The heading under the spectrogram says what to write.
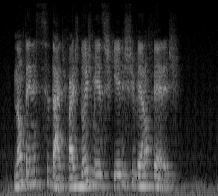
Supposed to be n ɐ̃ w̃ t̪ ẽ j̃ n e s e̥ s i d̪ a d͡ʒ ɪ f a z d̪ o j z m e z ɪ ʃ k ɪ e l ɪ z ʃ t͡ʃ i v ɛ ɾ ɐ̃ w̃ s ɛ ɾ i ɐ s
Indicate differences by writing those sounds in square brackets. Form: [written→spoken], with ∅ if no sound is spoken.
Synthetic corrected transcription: n ɐ̃ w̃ t̪ ẽ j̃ n e s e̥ s i d̪ a d͡ʒ ɪ f a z d̪ o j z m e z ɪ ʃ k ɪ e l ɪ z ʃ t͡ʃ i v ɛ ɾ ɐ̃ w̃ [s→f] ɛ ɾ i ɐ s

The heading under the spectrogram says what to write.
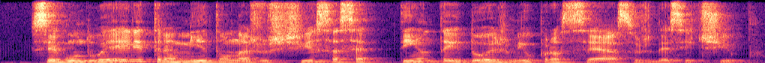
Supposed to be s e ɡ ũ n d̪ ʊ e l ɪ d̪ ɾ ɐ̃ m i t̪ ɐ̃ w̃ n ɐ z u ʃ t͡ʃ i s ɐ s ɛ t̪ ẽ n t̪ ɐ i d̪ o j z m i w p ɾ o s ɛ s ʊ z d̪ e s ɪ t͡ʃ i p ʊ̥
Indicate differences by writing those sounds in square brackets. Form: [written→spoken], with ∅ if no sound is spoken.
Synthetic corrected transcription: s e ɡ ũ n d̪ ʊ e l ɪ [d̪→t̪] ɾ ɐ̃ m i t̪ ɐ̃ w̃ n ɐ [z→ʒ] u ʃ t͡ʃ i s ɐ s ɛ t̪ ẽ n t̪ ɐ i d̪ o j z m i w p ɾ o s ɛ s ʊ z d̪ e s ɪ t͡ʃ i p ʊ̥

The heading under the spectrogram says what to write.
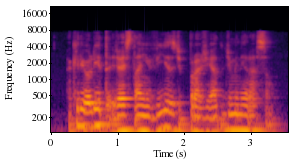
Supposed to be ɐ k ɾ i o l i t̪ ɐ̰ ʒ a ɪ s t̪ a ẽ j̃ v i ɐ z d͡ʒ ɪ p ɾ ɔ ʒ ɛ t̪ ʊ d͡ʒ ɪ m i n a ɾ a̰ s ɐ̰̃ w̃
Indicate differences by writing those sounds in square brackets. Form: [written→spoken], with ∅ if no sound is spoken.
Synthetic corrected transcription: ɐ k ɾ i o l i t̪ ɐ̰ ʒ a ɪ s t̪ a ẽ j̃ v i ɐ z d͡ʒ ɪ p ɾ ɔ ʒ ɛ t̪ ʊ d͡ʒ ɪ m i n [a→e] ɾ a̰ s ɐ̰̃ w̃

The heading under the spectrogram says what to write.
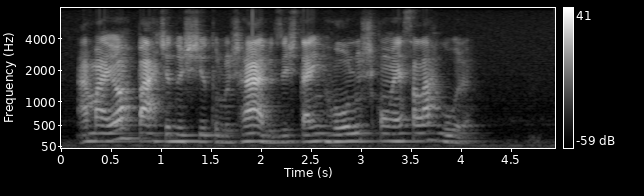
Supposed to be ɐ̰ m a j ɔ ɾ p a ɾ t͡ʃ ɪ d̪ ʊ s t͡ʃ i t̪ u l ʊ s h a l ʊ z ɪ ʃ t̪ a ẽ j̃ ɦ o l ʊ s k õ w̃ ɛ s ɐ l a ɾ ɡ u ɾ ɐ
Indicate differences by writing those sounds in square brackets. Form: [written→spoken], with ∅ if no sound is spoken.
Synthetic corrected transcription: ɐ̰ m a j ɔ ɾ p a ɾ t͡ʃ ɪ d̪ ʊ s t͡ʃ i t̪ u l ʊ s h a [l→ɾ] ʊ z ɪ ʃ t̪ a ẽ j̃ ɦ o l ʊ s k õ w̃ ɛ s ɐ l a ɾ ɡ u ɾ ɐ

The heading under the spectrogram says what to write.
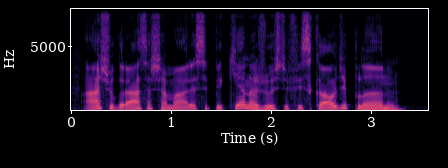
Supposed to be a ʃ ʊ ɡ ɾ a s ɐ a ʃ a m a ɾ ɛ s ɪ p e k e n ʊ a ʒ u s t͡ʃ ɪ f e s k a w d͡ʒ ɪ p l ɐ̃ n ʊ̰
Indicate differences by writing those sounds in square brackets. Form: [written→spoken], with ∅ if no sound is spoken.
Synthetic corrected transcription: a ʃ ʊ ɡ ɾ a s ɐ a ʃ a m a ɾ [ɛ→e] s ɪ p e k [e→ẽ] n ʊ a ʒ u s t͡ʃ ɪ f [e→i] s k a w d͡ʒ ɪ p l ɐ̃ n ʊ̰

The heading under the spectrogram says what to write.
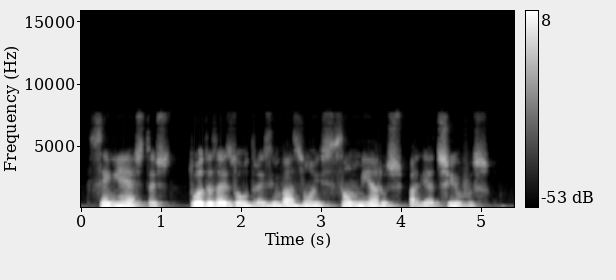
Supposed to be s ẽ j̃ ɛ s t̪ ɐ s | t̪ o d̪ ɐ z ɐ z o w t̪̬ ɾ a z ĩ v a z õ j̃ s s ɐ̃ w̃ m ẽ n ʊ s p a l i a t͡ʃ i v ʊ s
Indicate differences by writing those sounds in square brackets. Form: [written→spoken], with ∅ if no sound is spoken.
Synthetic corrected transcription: s ẽ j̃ ɛ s t̪ ɐ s | t̪ o d̪ ɐ z ɐ z o w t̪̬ ɾ [a→ɐ] z ĩ v a z õ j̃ s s ɐ̃ w̃ m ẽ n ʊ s p a l i a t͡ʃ i v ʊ s

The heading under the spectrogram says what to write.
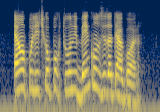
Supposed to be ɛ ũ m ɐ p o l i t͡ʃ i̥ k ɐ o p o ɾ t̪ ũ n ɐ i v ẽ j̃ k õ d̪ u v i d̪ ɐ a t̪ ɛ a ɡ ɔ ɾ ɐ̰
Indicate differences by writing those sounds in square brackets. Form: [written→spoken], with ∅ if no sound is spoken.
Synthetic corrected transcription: ɛ ũ m ɐ p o l i t͡ʃ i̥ k ɐ o p o ɾ t̪ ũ n ɐ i [v→b] ẽ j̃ k õ d̪ u [v→z] i d̪ ɐ a t̪ ɛ a ɡ ɔ ɾ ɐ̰

